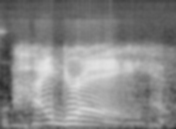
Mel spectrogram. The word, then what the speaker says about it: Hydrae: a pronunciation is important is it you hydry hydrae it is the the latin way of pronouncing hydra that's unless you watch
